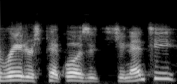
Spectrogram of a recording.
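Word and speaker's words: Jeanty: Genenti? How do you say his name? Ashton Genty, baby.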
